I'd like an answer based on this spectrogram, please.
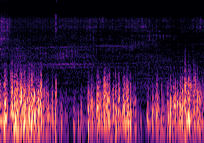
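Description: Gusty storm wind buffeting the microphone: an uneven low rumble that swells and dips, easing briefly around the middle.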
